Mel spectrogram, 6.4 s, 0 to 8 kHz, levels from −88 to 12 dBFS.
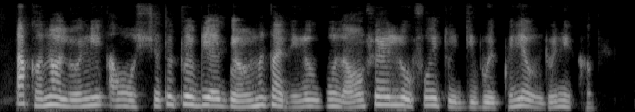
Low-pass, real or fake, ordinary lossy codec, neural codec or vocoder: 7.2 kHz; fake; none; codec, 44.1 kHz, 2.6 kbps, DAC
